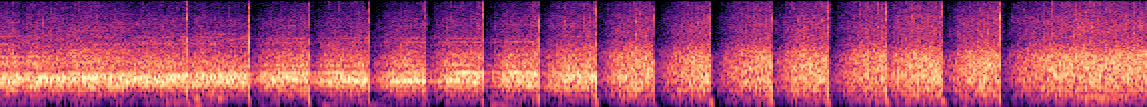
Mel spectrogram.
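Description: An audience at an Illinois state government event applauds after Lieutenant Governor Juliana Stratton is introduced, loudly and steadily, a dense wash of clapping punctuated by sharp, regularly spaced claps that give it a rhythmic pulse. No one speaks.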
